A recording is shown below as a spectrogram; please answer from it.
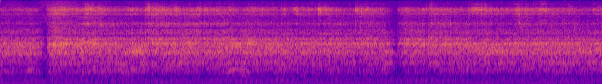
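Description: Faint speech from a hockey instruction video playing back, over a steady low hum and hiss.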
